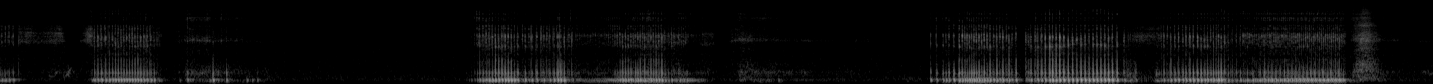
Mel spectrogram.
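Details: A sleeping big bulldog snoring: loud, rough, fluttering snores in groups, with quiet pauses between them.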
